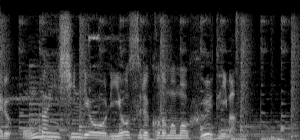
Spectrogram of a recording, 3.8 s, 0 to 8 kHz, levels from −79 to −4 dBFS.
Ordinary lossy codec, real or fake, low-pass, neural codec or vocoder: none; fake; 7.2 kHz; vocoder, 44.1 kHz, 128 mel bands every 256 samples, BigVGAN v2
